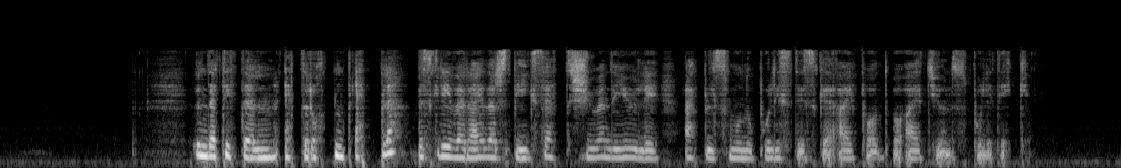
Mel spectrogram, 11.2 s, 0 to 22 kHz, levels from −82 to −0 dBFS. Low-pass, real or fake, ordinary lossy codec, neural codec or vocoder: 7.2 kHz; fake; AAC, 32 kbps; vocoder, 44.1 kHz, 128 mel bands every 512 samples, BigVGAN v2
